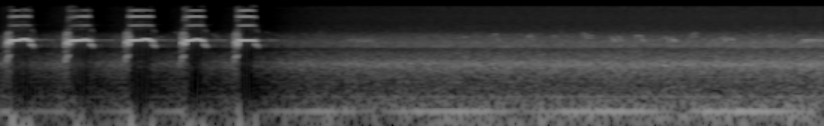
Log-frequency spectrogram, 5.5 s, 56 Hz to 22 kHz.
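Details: Bald eagle at the nest at night, West End, 02:31 on 09/11/2023: five sharp, high, piping notes in a quick even series, about three every second, followed by a steady low hum and background hiss.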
